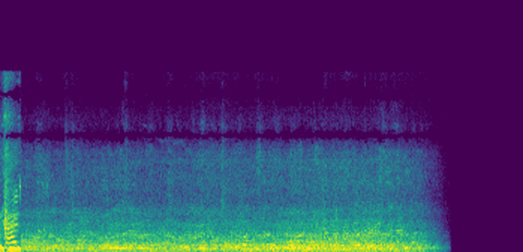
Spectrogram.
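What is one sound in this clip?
A large crowd of men and women murmurs and chatters outdoors.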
